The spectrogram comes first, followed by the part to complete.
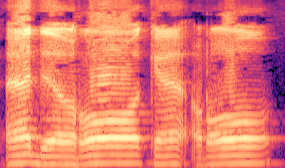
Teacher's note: kemudian pada lafal ra ditebalkan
